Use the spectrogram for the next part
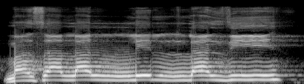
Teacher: Tanwin ini masuk ke huruf lam bila gunnah. La gunnah itu tidak dengung, dengan tidak berdengung. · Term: idgham bila gunnah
